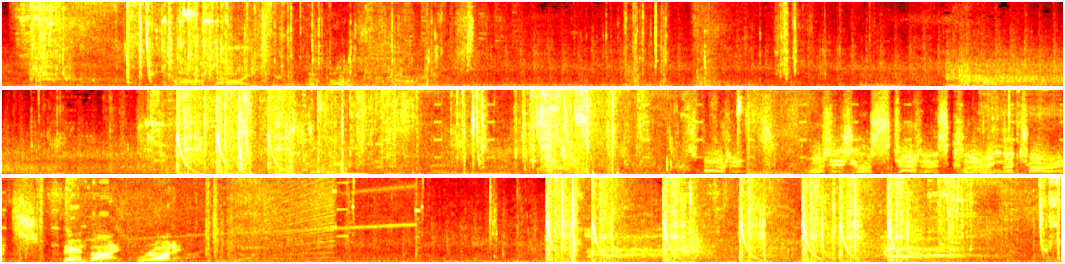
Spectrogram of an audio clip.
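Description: Gunshots fire in quick bursts, with sharp cracks and blasts.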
